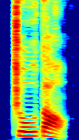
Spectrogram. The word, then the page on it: 周到: zhōu dao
